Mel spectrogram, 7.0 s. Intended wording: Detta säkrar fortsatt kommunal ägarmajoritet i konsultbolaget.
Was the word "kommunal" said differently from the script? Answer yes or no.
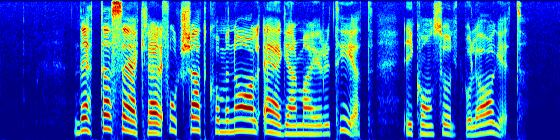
no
